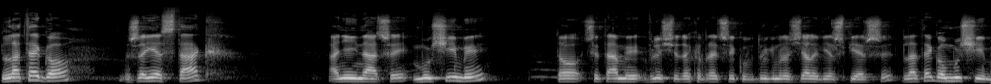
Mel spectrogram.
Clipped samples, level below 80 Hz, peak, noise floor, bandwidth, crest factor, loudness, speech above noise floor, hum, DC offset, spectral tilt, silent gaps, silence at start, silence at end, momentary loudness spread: under 0.1%; -88 dBFS; -6 dBFS; -68 dBFS; 14 kHz; 18 dB; -24 LUFS; 45 dB; none; under 0.1%; -3 dB/octave; none; 0 s; 0 s; 9 LU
